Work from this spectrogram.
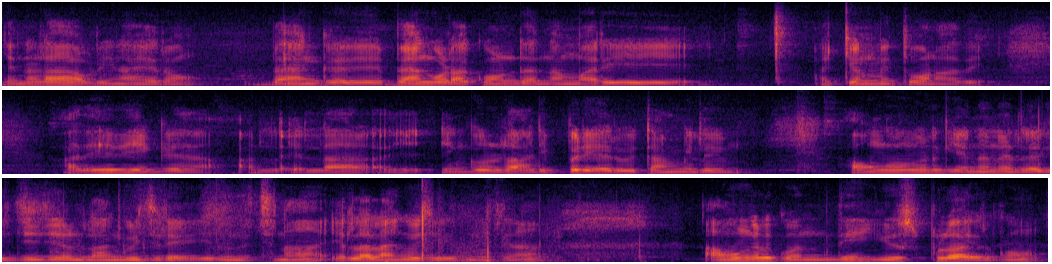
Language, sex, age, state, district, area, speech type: Tamil, male, 18-30, Tamil Nadu, Virudhunagar, rural, spontaneous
